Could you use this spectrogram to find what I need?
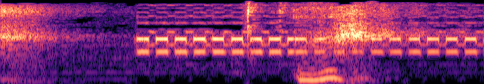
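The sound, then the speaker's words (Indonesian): A telephone bell rings in a room with a rapid, evenly pulsed trilling ring. It starts abruptly after a quieter opening, repeats steadily to the end, and a brief vocal sound cuts in midway. “ini telepon bikin kaget aja deh ah. Ada suara telepon berbunyi di kamar itu.”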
